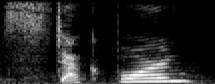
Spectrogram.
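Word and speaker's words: Steckborn: Am I saying it right? Steckorn. Yes.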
